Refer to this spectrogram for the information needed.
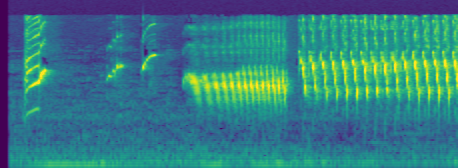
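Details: Canary song used as a training model for young birds: a few rising whistled notes, then a bright steady buzzy trill, ending in a fast series of rapid repeated ticking notes.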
